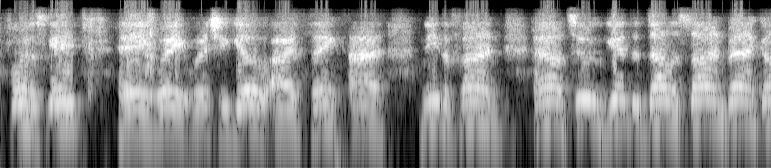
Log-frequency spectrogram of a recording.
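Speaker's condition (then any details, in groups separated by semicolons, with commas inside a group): Brain injury; bicycle accident head injury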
